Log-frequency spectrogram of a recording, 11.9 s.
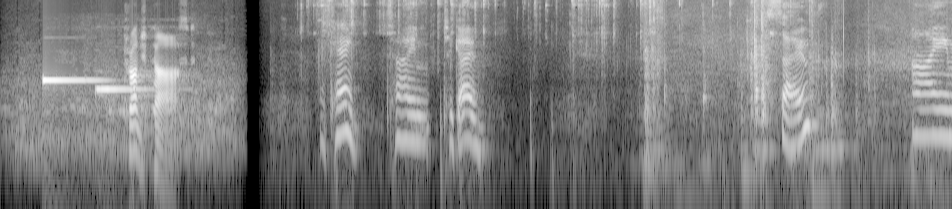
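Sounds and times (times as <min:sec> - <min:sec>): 
speech: 0:01.6 - 0:02.5, 0:04.2 - 0:06.2, 0:09.8 - 0:10.6, 0:11.4 - 0:11.8
bright metallic jingles: 0:03.4 - 0:10.6
door opening and shutting: 0:08.0 - 0:11.0.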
